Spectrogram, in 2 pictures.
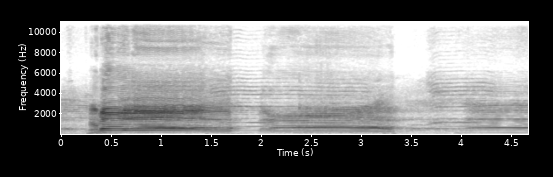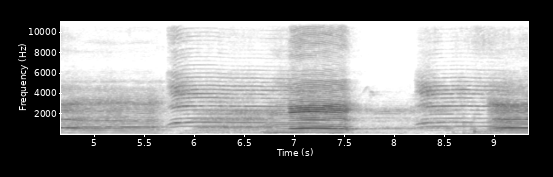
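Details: Sheep and lambs bleating. Five or six drawn-out, quavering, nasal bleats, each one to two seconds long, some higher and some lower-pitched, with short pauses between them.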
